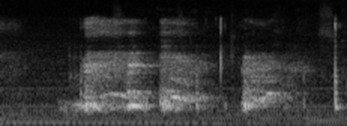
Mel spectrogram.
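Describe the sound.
A person coughs a few times, harsh and throaty. There are short gaps between the coughs and a couple of faint clicks.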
